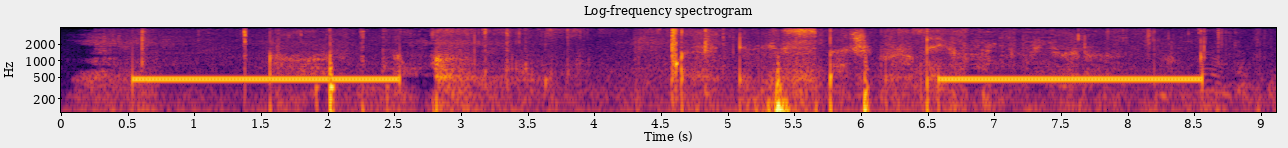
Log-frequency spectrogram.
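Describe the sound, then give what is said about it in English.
Telephone tones on a phone line: two long, steady, mid-pitched tones of about two seconds each, with scratchy line noise and faint clicks filling the gap between them. “For Jimmy Daly, please dial 104.”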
